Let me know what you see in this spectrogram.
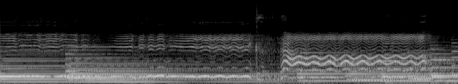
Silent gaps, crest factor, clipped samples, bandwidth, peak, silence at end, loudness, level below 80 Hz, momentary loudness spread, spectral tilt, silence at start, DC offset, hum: none; 12 dB; under 0.1%; 10 kHz; -8 dBFS; 0 s; -21 LUFS; -50 dBFS; 4 LU; -8 dB/octave; 0 s; under 0.1%; none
